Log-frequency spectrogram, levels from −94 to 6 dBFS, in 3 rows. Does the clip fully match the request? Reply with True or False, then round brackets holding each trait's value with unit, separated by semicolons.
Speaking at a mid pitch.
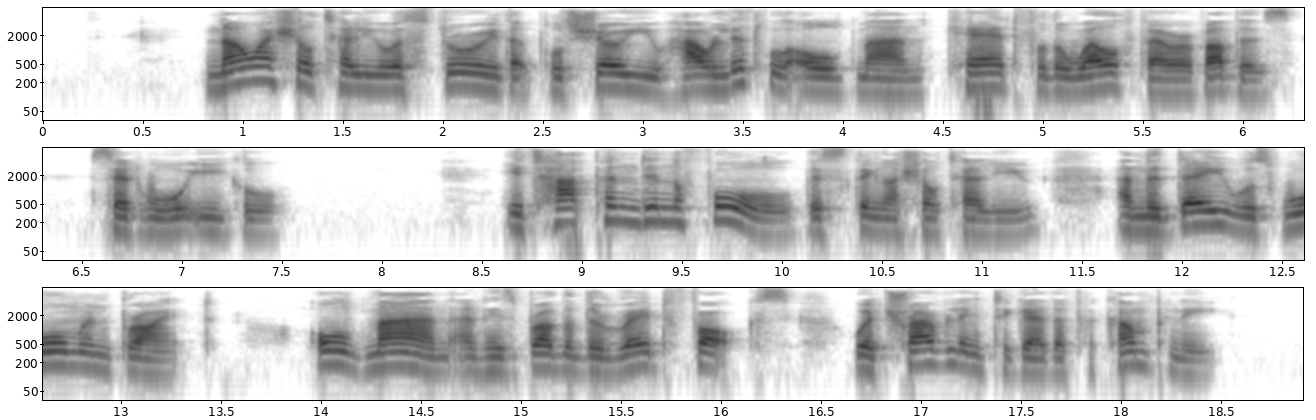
True (145 Hz)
